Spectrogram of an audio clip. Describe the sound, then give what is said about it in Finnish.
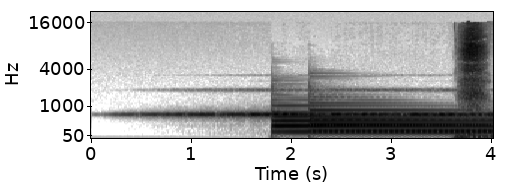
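The rotating machinery of a lighthouse lamp hums with a steady tonal whine that swells, gains a richer layered drone partway through, and ends with a brief hissing burst, while drizzle falls outside. “Tässä hiljaisuudessa majakan valolaitteen pyörivän koneiston myös kuulee.”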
